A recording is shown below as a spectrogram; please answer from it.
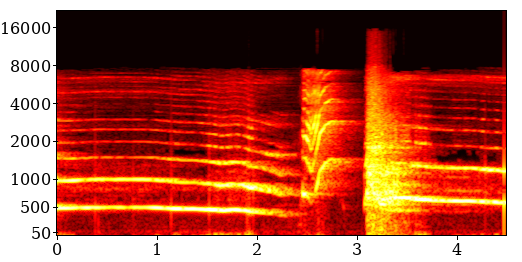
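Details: Dog howl from a comic compilation, a long drawn-out harmonic note that sags gradually, a brief rising yelp, then a loud abrupt start into another sustained howl.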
